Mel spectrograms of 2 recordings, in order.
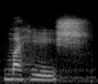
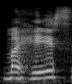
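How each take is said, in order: First: महेश said as "mahesh", ending in a clear sh; correct SH sound. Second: महेश said as "mahes", ending in a plain s; wrong S sound. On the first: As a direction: end महेश on sh, as in "ship". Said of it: "स नहीं है, श है". (महेश के अंत में साफ़ श) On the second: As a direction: end महेश on a hissless-of-sh, plain dental s. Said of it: "महेश नहीं, स नहीं है, श है". (महेश के अंत में श की जगह स) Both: Shown as a demonstration.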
